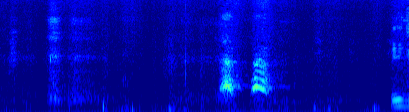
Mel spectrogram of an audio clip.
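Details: Chara, a female Russian Spaniel playing outdoors in snow and digging for a snowball, gives two short high yelps about a third of a second apart, set among soft thumps and crunching snow.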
